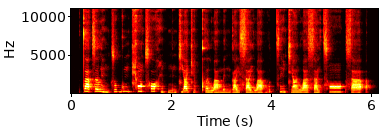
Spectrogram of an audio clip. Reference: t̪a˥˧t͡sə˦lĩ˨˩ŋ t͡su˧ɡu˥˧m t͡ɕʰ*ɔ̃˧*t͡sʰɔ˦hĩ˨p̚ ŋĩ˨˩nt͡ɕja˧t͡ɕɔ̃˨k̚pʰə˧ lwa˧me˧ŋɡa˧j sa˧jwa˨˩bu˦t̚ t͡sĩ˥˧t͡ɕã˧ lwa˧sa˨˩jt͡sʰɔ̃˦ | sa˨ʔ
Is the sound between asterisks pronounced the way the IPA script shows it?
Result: no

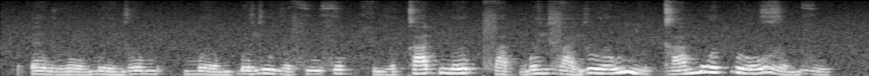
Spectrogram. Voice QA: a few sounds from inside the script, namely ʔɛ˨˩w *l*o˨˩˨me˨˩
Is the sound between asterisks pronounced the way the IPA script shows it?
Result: yes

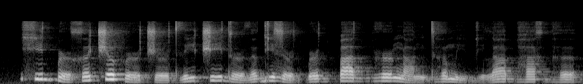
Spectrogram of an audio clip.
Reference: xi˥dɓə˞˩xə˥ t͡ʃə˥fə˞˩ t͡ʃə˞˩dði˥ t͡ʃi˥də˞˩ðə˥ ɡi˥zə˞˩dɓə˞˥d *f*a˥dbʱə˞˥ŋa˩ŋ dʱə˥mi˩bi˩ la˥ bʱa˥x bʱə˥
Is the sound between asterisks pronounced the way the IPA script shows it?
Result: no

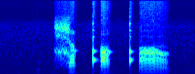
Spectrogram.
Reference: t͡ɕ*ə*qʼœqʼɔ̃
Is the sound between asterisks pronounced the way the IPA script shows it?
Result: yes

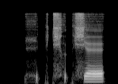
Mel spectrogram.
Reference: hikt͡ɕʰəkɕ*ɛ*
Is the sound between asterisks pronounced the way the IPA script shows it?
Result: yes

